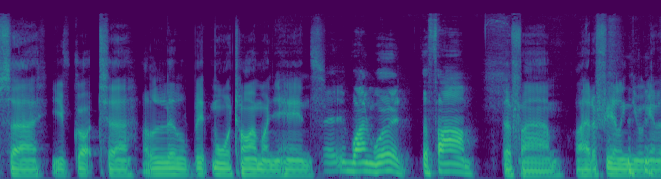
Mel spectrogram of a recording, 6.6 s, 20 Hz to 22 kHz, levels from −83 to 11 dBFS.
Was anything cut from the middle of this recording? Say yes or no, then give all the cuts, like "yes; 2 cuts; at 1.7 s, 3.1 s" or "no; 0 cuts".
no; 0 cuts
